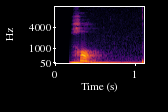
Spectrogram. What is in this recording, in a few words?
"hou4", Chinese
